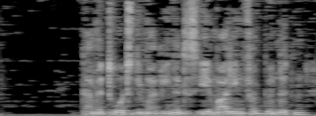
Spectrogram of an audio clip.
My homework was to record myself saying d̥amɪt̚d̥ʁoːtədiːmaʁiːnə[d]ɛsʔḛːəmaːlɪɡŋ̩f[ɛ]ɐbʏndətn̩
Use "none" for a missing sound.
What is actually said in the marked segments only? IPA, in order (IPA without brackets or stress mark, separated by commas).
d, ɛ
